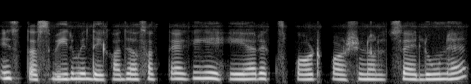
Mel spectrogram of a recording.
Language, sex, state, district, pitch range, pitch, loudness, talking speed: Hindi, female, Bihar, Lakhisarai, 235-255 Hz, 245 Hz, -15 LUFS, 180 wpm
